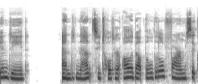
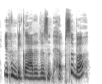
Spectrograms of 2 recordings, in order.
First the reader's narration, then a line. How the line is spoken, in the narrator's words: she chuckled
